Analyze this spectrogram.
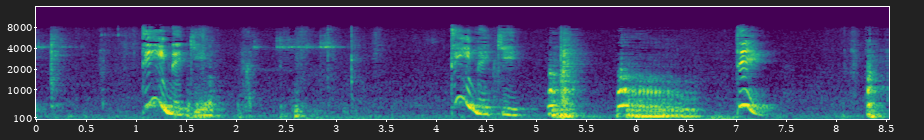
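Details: Patrick, a Cavalier King Charles Spaniel, indoors trying to catch tiny pieces of a stress ball, gives a couple of sharp whines that sweep downward in pitch, while a woman talks in Greek almost throughout.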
